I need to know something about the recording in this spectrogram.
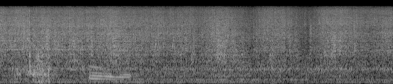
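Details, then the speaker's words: Vapor phase soldering setup, heater on, bath well over 100 °C, bubbles suspected to collapse on hitting colder water: steady hiss with scattered crackles and small pops; boiling sizzling and popping, cause not confirmed. "bubbles are collapsing and that's why you're hearing the popping sound"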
